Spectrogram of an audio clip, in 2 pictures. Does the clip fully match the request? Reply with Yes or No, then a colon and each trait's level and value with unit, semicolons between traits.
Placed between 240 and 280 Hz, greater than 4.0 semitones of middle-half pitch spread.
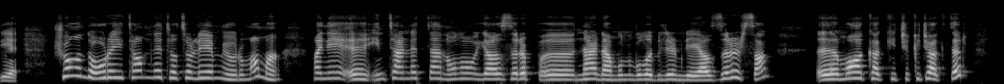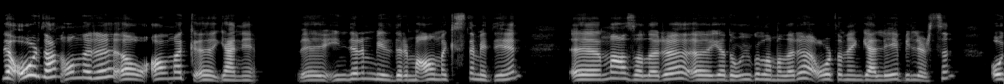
Yes: high, 245 Hz; average, 4.4 semitones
